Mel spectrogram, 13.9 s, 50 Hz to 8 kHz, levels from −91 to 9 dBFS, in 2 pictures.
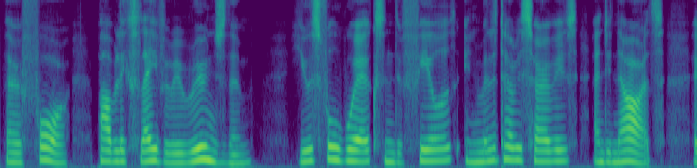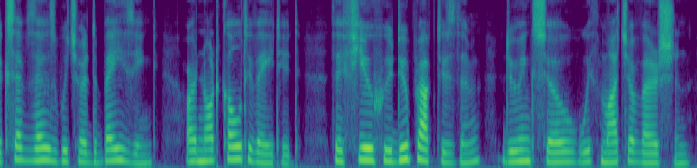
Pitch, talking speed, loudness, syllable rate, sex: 185 Hz, 150 wpm, -19 LUFS, 5.2 syllables/s, female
